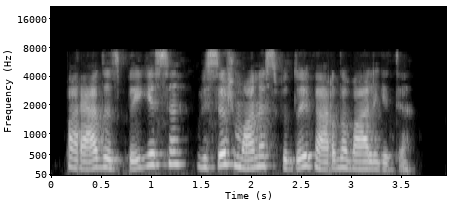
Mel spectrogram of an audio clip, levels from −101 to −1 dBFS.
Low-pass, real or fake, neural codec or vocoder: 7.2 kHz; fake; codec, 16 kHz, 4.8 kbps, FACodec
